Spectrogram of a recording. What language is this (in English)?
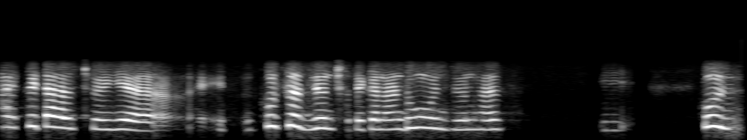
Kashmiri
